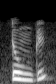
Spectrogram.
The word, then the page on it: dùnkel: Bas-Rhin; Herrlisheim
